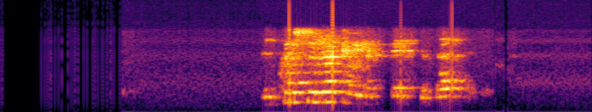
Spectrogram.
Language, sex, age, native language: Icelandic, female, 60-69, Icelandic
